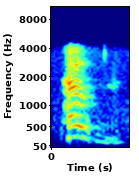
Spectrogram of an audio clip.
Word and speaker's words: Houghton: Okay, I know I'm saying it wrong again. Houghton, like Hought. Ton is the end.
